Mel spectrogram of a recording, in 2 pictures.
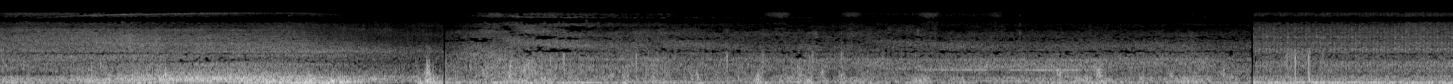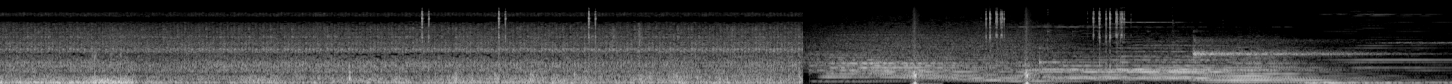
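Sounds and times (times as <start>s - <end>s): wind buffeting microphone: 0.0s - 13.2s, 15.2s - 16.2s, 16.9s - 22.6s
fire engine running: 0.0s - 22.7s.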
